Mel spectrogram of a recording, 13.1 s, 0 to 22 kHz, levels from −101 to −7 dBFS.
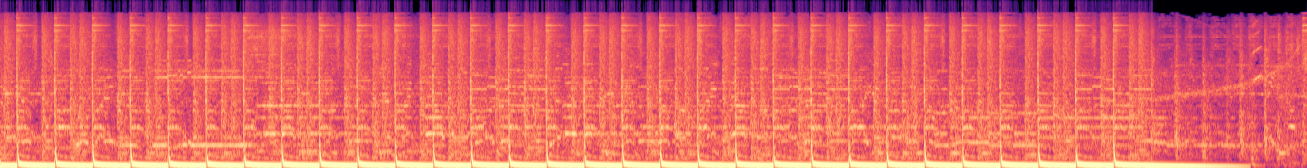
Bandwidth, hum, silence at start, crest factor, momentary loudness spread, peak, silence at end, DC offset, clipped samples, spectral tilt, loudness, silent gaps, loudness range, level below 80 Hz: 16.5 kHz; none; 0 s; 4 dB; 2 LU; 0 dBFS; 0 s; under 0.1%; 2%; -4.5 dB/octave; -6 LUFS; none; 1 LU; -10 dBFS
